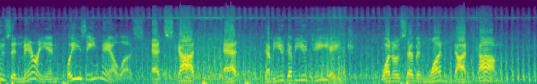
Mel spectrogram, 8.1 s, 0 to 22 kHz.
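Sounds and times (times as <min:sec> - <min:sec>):
speech: 0:00.0 - 0:07.6
news helicopter rotors chopping overhead: 0:00.0 - 0:08.0.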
